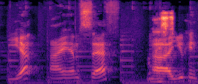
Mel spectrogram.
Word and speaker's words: Seth: Yep, I am Seth. Nice. You can call me Sechi, Seth. because that's the way many people pronounce my name in Portuguese.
